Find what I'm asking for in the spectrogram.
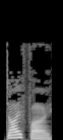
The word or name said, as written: Dyfi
